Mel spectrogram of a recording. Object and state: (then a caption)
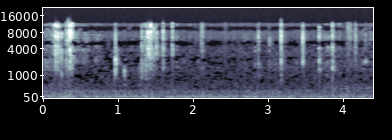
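Soap bar being cut. A yellow box cutter blade slices thin strips from a solid, translucent green soap bar with a pre-scored surface, held in the hand. Quiet, crisp, bright cutting clicks and short scraping bursts come in quick succession, strongest near the start, over a faint low hum.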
